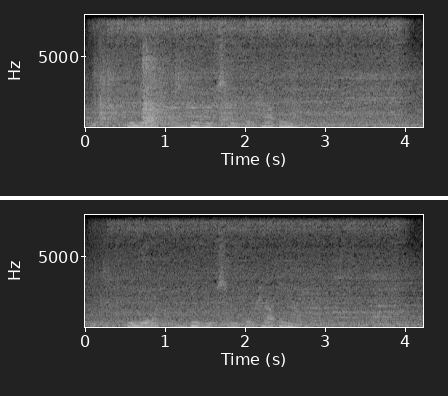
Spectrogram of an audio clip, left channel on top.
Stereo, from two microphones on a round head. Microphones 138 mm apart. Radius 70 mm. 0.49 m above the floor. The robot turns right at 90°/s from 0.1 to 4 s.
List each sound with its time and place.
0.5 s a man speaking: 10° right, 1.1 m; by 2.9 s 160° right, 1.1 m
